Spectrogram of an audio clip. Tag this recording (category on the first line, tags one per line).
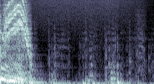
Music > Solo instrument
riff
slide
electric
chords
pluck
fuzz
chuny
slides
notes
rock
blues
harmonics
pick
low
funk
harmonic
bass
basslines
bassline
slap
lowend
riffs
electricbass
note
